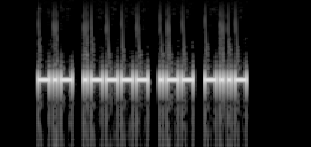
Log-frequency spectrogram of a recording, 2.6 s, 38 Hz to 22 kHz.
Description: Morse code, heard as a keyed tone, about 38 wpm, 700 Hz. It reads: K1WX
